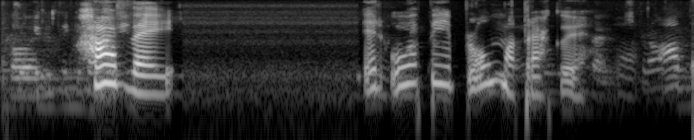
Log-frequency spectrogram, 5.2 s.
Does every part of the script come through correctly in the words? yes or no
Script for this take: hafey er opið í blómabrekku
yes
